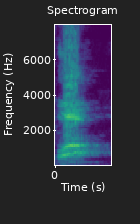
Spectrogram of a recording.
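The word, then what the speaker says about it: は: ওয়া হয়ে যায়। দেখেন হা যখন সেন্টেন্সে পার্টিকেল হিসেবে বসে, হা যখন সেন্টেন্সে পার্টিকেল হিসেবে বসে তখন হা এর উচ্চারণ কি হয়ে যায়? ওয়া হয়ে যায়, ওয়া।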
